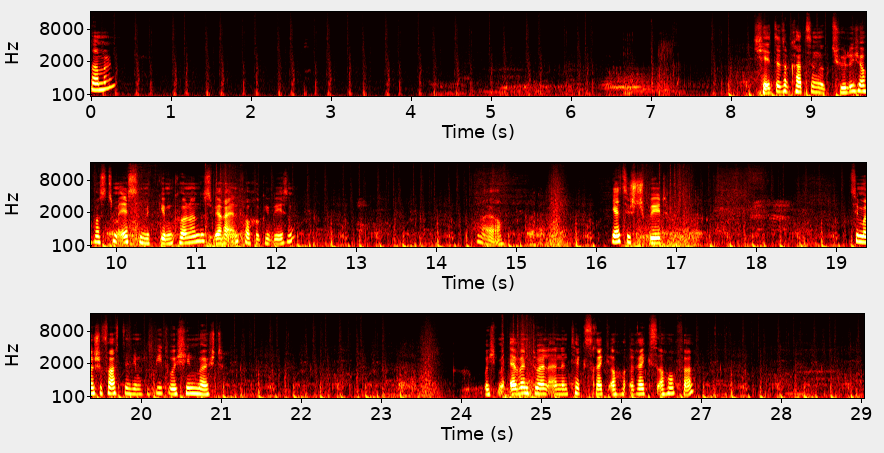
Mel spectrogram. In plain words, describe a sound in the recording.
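Heavy feet thud steadily on the ground as a large creature runs.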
